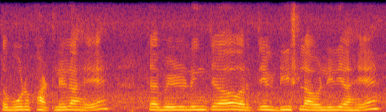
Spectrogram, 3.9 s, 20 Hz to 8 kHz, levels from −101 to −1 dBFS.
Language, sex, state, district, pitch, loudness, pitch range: Marathi, male, Maharashtra, Mumbai Suburban, 210 Hz, -14 LUFS, 200-220 Hz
